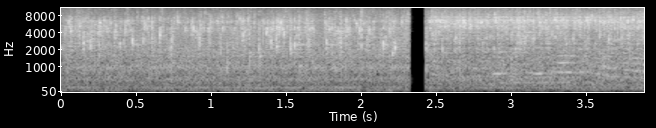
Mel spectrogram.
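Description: Chicken sizzles in a pan over low heat, a steady, dense frying hiss with one brief cut in the middle, while a voice talks over it.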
